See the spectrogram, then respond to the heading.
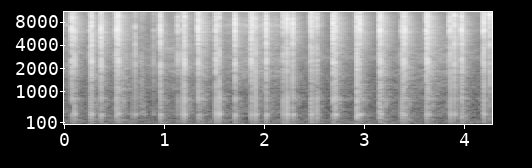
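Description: Long fingernails tap and scratch a solid wooden ruler lying edge-on on a table. About 23 short, crisp clicks arrive in an uneven, quick rhythm, each bright and papery with a faint woody knock beneath and almost no ring.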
